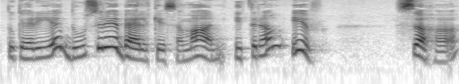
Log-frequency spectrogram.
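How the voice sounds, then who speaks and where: A woman's voice: mid-range voice, warm tone. A woman teaching a textbook lesson, reading each line aloud and explaining it phrase by phrase, repeating words as she goes. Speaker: Sanskrit teacher.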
